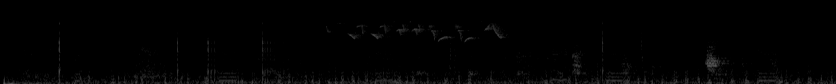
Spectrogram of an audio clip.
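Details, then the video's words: An Indigo Bunting sings a brisk two-second run of high, sweet duplicated notes in pairs, alongside a singing Common Yellowthroat, against steady low rumbling background noise and a few clicks. "Indigo Bunting (a series of sweet, duplicated notes)"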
